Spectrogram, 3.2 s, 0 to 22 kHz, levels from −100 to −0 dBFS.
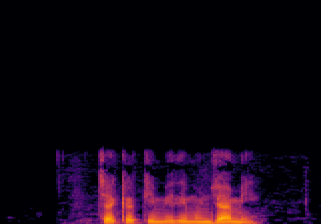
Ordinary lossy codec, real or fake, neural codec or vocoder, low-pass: Opus, 64 kbps; real; none; 7.2 kHz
